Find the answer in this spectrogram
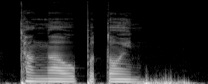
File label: Kapingamarangi; mangrove red snapper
